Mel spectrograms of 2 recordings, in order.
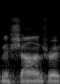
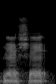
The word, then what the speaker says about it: Nashandra: Oh, she doesn't even say it like Nishandra. She says it like Nashandra.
